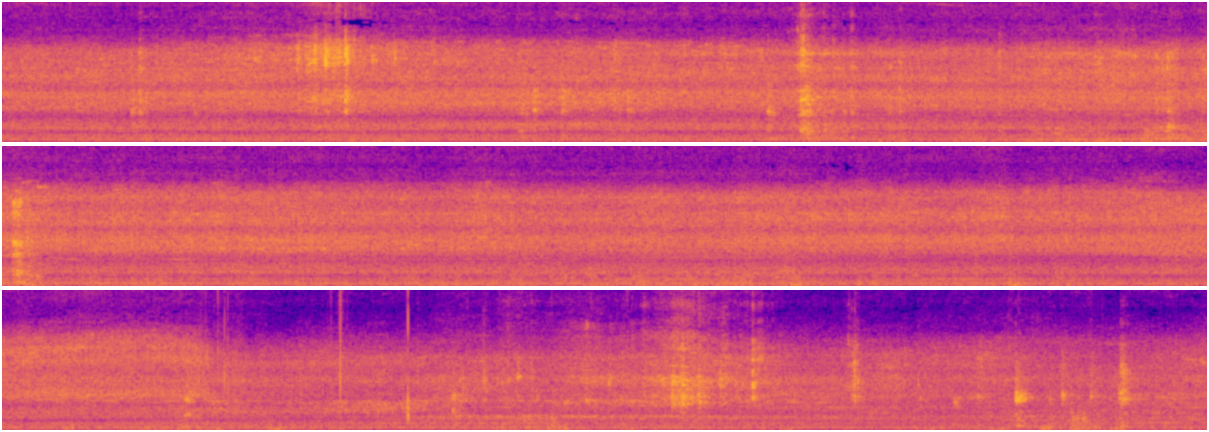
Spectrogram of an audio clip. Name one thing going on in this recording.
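Sand pours from a bucket into a dump truck's metal bed.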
